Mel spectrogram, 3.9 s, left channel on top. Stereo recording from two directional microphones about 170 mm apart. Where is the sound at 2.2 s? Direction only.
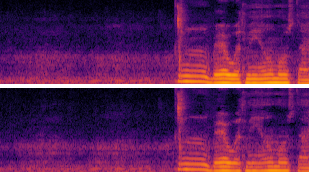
25° left (ahead or behind).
